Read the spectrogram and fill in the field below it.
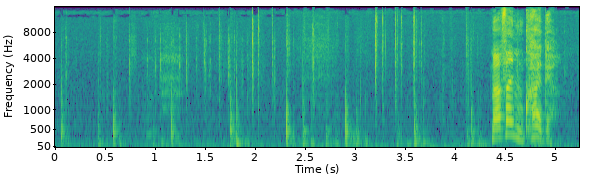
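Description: High heels click on a hard floor.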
